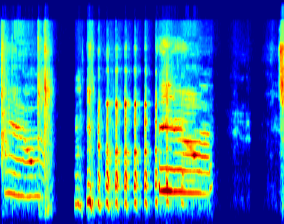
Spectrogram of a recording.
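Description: A pet cat named Sebastian meows clearly several times close by, drawn-out cries separated by short pauses and a burst of rapid chirpy calls, with no talking over them.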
